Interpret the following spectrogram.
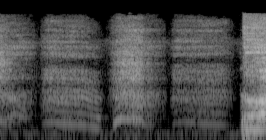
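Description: Faint, heavy panting from a male anime character out of breath from exhaustion: about four short gasps in a row, each voiced and falling in pitch.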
